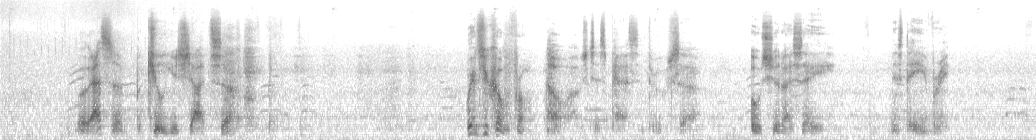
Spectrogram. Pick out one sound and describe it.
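A man speaks in short, emphatic phrases.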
